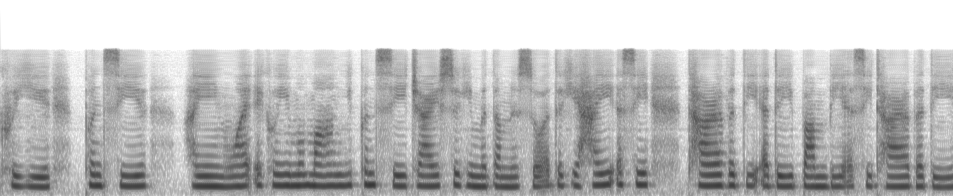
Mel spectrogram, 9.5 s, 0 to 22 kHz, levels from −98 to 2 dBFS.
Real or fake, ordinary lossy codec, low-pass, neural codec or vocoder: fake; none; none; codec, 16 kHz, 0.2 kbps, FocalCodec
